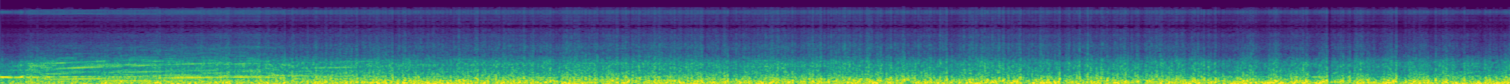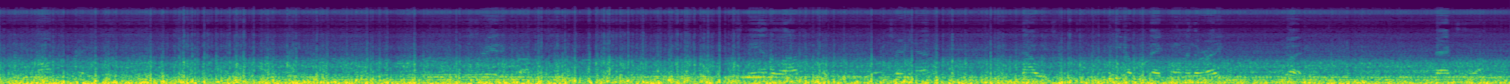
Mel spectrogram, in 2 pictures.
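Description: Lamborghini Gallardo engine pulling hard on a race track, heard from inside the cabin over loud, steady road and wind noise, its pitch rising in the first couple of seconds as it accelerates.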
